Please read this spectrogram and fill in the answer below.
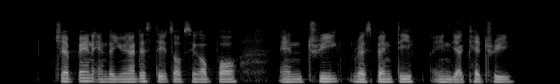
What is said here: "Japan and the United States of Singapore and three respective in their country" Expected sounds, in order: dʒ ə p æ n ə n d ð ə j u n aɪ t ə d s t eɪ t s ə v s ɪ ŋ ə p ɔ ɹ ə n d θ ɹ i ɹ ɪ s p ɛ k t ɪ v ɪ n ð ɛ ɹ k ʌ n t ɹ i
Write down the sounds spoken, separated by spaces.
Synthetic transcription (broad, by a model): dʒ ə p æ n ə n d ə j u n aɪ t ə d s t eɪ t s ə f s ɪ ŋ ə p ɔ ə n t ɹ i ɹ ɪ s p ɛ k t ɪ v ɪ n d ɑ k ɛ t ɹ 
